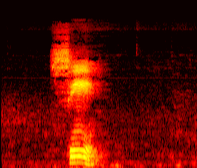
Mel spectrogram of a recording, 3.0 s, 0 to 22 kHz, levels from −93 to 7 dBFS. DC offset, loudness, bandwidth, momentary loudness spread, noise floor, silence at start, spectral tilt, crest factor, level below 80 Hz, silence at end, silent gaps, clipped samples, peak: under 0.1%; -16 LUFS; 12.5 kHz; 25 LU; -62 dBFS; 0.8 s; -2.5 dB/octave; 22 dB; -56 dBFS; 1.45 s; none; under 0.1%; 0 dBFS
